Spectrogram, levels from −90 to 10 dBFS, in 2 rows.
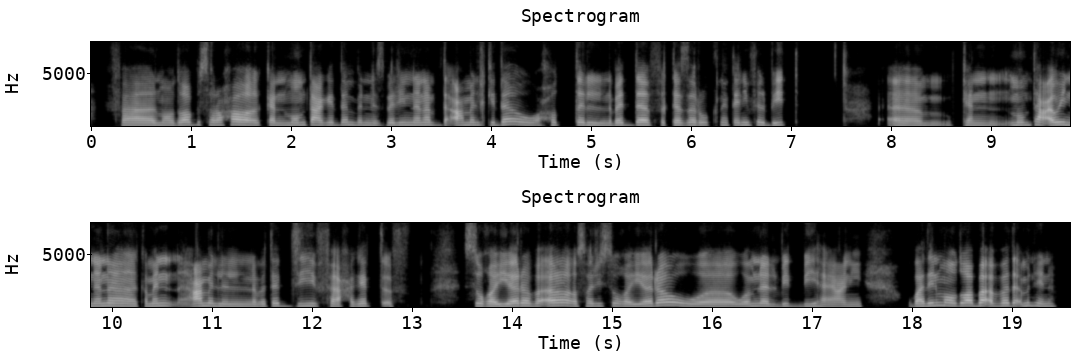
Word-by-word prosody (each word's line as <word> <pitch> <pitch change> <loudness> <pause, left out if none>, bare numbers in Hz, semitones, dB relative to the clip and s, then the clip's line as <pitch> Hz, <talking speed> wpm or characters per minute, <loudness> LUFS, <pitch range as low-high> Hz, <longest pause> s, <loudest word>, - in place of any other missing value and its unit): فالموضوع 205 +1 0
بصراحة 230 -1 +2
كان 205 -1 -3
ممتع 220 +1 +3
جدًا 220 +2 -5
بالنسبة 205 -2 -7
لي، 215 +1 -5
إن 225 -1 -5
أنا 220 +2 +2
أبدأ 210 -3 -5
أعمل 225 +1 +1
كده 245 +4 -1
وأحط 225 0 -7 0.2
النَبات 205 -2 0
ده 220 +3 +4
في 210 - -10
كذا 210 +1 +1
رُكن 215 0 -8
تاني 215 +2 -4
في 230 - -6
البيت، 215 +2 -3 0.9
آمم 195 - -3
كان 200 -1 -5 0.2
ممتع 225 +2 +4
أوي 240 +2 +5
إن 230 -2 -3
أنا 225 -2 +2
كمان 220 +3 -3
أعمل 225 0 +3
النباتات 200 +3 -5
دي 225 +3 -6
في - - -3
حاجات 215 +2 -2 0.2
ف - - -19 0.5
صغيّرة 215 +2 +3
بقى 245 +3 +4
قصاري 220 +1 -4
صغيّرة، 220 +5 +1
و 225 -7 -1 0.5
وأملى 220 +2 +1
البيت 205 +1 -6
بيها 200 0 -5
يعني، 180 +2 -4 0.4
وبعدين 215 +4 +3
الموضوع 245 -2 +5
بقى 250 -2 +5
بدأ 245 0 +1
من 250 +1 -7
هنا. 210 -2 -6
220 Hz, 150 wpm, -23 LUFS, 205-230 Hz, 0.9 s, أوي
